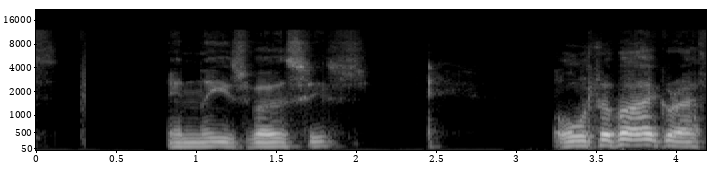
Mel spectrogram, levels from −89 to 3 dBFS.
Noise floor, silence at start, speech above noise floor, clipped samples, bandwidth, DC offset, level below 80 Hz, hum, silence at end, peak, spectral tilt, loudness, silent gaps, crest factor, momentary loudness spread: -89 dBFS; 0.85 s; 62 dB; under 0.1%; 12 kHz; under 0.1%; -74 dBFS; none; 0 s; -12 dBFS; -6.5 dB/octave; -28 LUFS; none; 18 dB; 17 LU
